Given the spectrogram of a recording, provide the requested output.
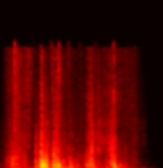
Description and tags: BODY FALL - V HVY - DIRT
Heavy body fall, followed by feet hitting ground. Dirt surface.
body, dirt, drop, fall, grave, ground, hit, impact, land, stumble, thud, trip, tumble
